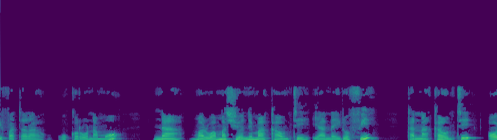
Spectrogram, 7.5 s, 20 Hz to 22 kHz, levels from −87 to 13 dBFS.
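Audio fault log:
throughout: low-bitrate audio saved at a high bitrate. The speech was likely squeezed through a low-rate MP3 encode, in the region of 32 kbit/s, and later re-saved as MP3 at a generous rate near 200 kbit/s. That first pass threw away the top of the spectrum, leaving nothing above about 8.4 kHz, so sibilants sound dull. The second encode adds nothing that returns the missing air or detail.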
